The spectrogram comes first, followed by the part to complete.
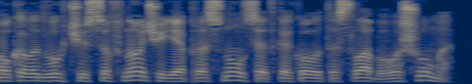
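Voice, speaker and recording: A man reading a story aloud in the first person, in measured storytelling narration. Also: medium pitch, a little mellow, dry recording, studio quality. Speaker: audiobook reader.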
